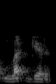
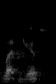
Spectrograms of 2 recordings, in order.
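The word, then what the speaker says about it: Lletget: In the midfield, Joe Corona comes back, Mix Diskerud, Dilover Duca, Jared Jeffrey, Sebi Letjit. Letgit is actually the pronunciation. – Yep. – Letgit.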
